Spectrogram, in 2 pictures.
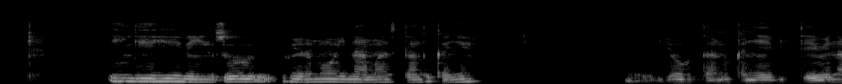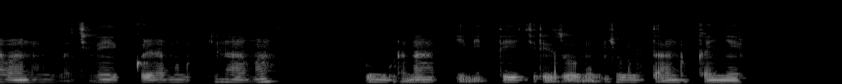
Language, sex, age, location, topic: Kinyarwanda, male, 25-35, Kigali, finance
